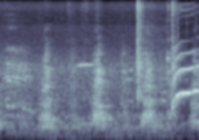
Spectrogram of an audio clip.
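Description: A person's voice calling out over a lull in the music, with a sharp click or clink near the end.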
